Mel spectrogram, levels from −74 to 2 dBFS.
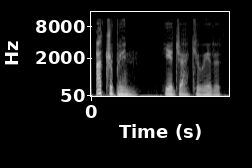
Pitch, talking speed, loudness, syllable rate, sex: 95 Hz, 85 wpm, -22 LUFS, 6.0 syllables/s, male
